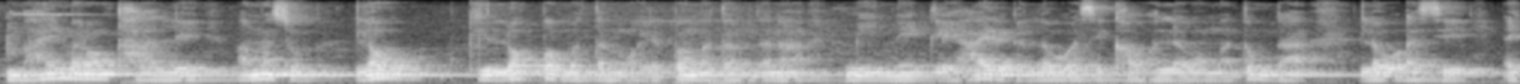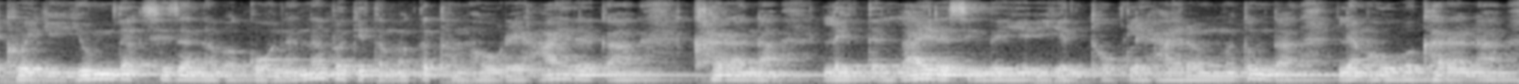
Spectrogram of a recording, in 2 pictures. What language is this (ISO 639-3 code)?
mni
